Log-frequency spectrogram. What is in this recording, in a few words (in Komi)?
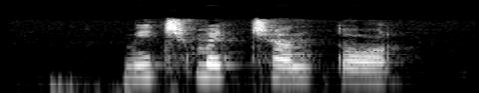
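"мичмӧдчантор", Komi, female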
